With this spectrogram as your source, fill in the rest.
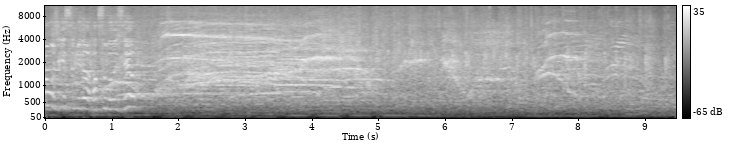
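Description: A crowd claps loudly at an award ceremony for a youth dance competition at the Gangneung Danoje festival. The sustained applause comes with scattered cheers and shouts and slowly fades over several seconds.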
